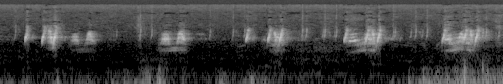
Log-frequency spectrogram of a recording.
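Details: Black francolin (kala teetar) uttering harsh, rasping, buzzy phrases about once a second, some with a lower dipping tail, over low wind-like rumble.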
